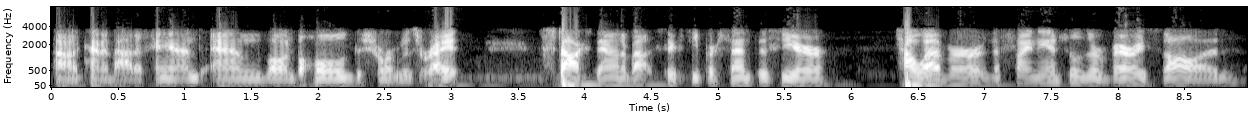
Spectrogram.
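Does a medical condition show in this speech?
No.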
